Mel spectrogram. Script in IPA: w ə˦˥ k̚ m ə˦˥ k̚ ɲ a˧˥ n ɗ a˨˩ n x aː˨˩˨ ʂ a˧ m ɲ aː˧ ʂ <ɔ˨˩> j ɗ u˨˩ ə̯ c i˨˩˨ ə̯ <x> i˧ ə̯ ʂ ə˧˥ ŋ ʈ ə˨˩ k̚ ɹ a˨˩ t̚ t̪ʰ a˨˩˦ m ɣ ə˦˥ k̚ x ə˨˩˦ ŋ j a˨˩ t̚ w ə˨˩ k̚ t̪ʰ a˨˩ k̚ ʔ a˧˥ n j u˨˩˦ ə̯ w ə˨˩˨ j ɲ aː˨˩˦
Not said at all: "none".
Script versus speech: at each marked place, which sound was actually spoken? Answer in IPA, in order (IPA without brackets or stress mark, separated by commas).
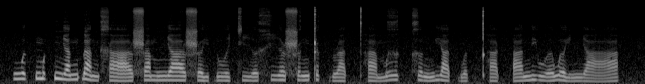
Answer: ə˨˩, x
